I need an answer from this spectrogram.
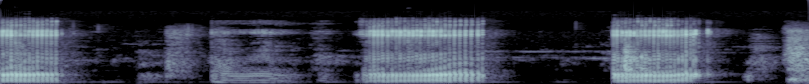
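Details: Heavy snores from a dog: harsh, buzzing, rattly breaths alternate with shorter snuffly ones over four seconds, with a faint low hum behind them.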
